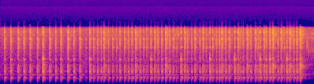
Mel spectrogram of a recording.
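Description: Drumsticks striking a Vic Firth rubber practice pad set on a snare drum in a rapid, even roll, a double stroke roll exercise. The strokes start fairly spaced and speed up to a fast, dense roll about two seconds in.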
